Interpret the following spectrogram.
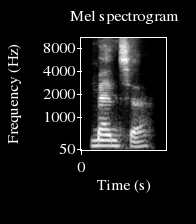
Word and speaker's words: Mensah: How you pronounce that last name? Mensah.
